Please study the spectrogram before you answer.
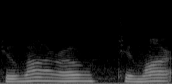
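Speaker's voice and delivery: plain reading voice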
